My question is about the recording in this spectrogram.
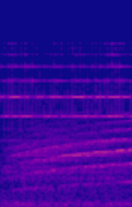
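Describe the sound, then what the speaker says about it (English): A faint, steady electronic alarm rings from a ship in the video game The Great Ace Attorney Chronicles, sounding as a continuous tonal buzz with no voices. "That's the alarm."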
